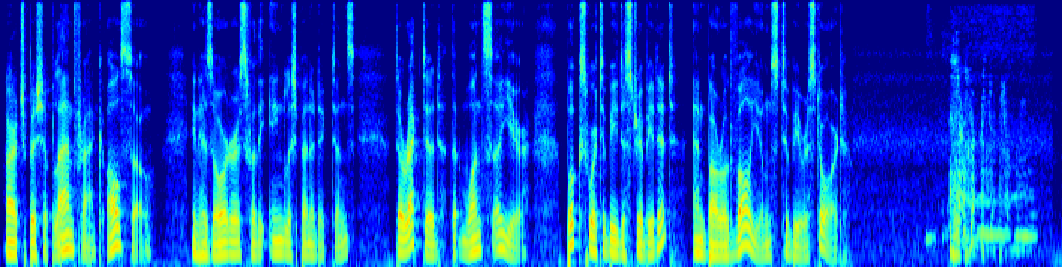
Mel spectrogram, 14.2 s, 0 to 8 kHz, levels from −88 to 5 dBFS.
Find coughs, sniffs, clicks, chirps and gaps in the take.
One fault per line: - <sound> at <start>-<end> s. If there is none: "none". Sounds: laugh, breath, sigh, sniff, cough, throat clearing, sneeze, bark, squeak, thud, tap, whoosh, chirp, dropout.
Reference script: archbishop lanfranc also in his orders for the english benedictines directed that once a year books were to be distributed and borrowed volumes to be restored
- throat clearing at 12.3-13.9 s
